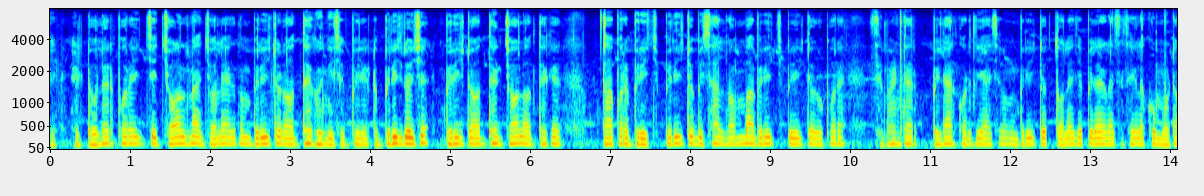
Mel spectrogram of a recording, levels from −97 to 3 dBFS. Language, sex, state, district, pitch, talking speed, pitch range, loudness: Bengali, male, Jharkhand, Jamtara, 130 Hz, 205 wpm, 120-135 Hz, -30 LUFS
